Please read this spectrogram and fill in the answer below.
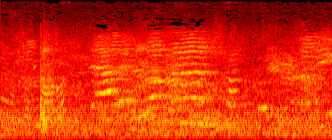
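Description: Children's high-pitched voices calling out and chattering over a background of talk, the children's voices rising from about half a second in.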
